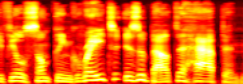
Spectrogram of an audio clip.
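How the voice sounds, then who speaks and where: A man with a fairly high pitch speaks in a normal speaking voice. The sound is dry and close, with no echo. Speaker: TV sports anchor and reporter. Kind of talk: TV sports news reporting.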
